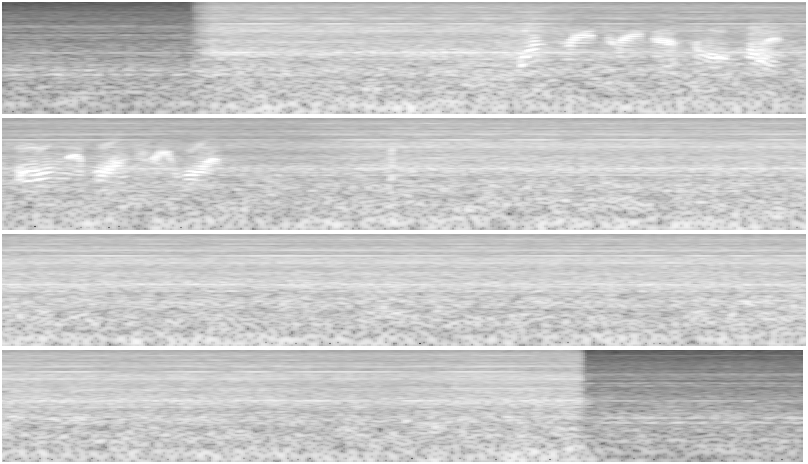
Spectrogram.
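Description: Jet engines roar loudly and steadily.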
